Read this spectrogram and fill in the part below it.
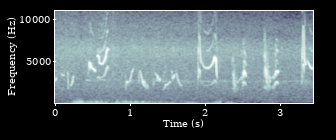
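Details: Kecial kuning or pleci, the Oriental white-eye, offered as a tutor song: bright high slurred whistles and twisting chirps in short groups over a low rumbling background.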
